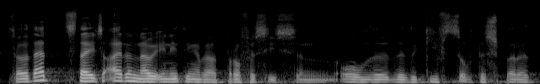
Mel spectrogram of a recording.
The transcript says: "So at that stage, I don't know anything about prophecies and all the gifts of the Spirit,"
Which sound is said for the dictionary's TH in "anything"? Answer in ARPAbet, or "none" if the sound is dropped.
TH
